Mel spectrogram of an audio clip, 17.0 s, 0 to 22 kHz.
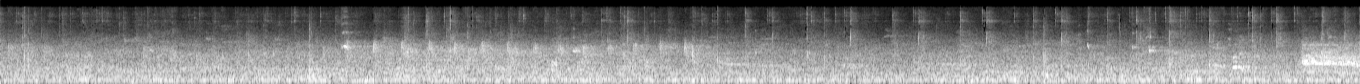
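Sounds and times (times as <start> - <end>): table tennis balls clicking: 0.0 - 16.7
murmur of voices: 0.0 - 17.0.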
